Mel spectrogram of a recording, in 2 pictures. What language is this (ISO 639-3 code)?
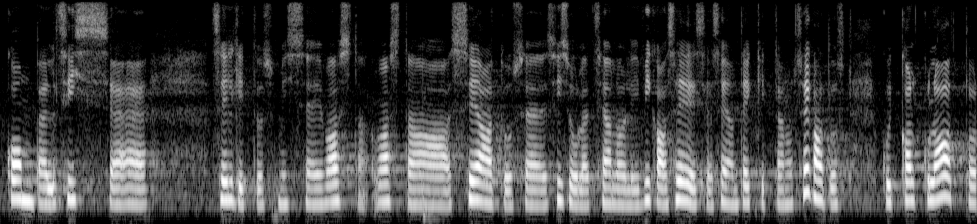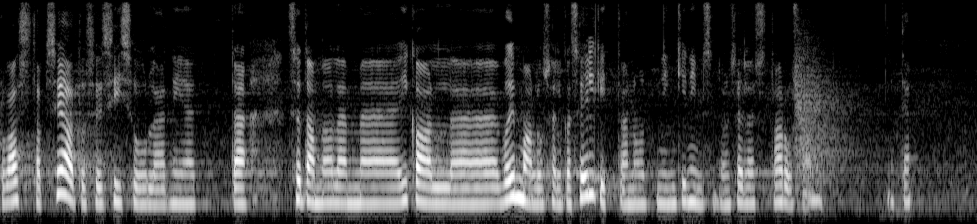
est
